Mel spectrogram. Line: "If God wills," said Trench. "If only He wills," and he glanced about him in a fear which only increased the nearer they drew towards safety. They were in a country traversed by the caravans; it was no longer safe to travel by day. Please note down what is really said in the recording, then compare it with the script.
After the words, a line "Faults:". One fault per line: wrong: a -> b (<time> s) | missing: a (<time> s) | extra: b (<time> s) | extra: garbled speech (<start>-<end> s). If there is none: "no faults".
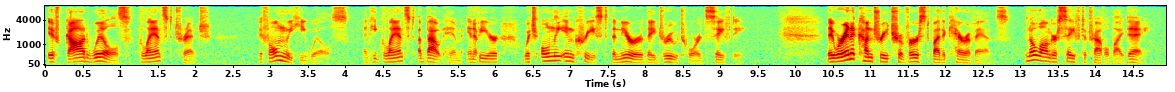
"If God wills," glanced Trench. "If only He wills," and he glanced about him in fear which only increased the nearer they drew towards safety. They were in a country traversed by the caravans; it no longer safe to travel by day.
Faults:
wrong: said -> glanced (1.2 s)
missing: a (5.7 s)
missing: was (13.1 s)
